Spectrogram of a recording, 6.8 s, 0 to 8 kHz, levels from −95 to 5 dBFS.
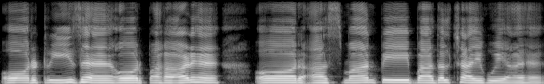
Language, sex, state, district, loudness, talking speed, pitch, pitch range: Hindi, female, Haryana, Rohtak, -13 LUFS, 125 wpm, 195 Hz, 185-205 Hz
